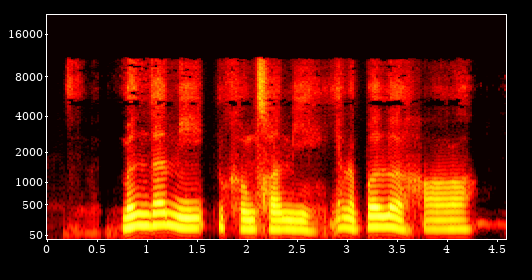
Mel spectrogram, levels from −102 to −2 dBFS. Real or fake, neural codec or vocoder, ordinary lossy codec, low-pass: fake; codec, 16 kHz in and 24 kHz out, 0.9 kbps, LongCat-Audio-Codec, four codebook decoder; MP3, 48 kbps; 10.8 kHz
